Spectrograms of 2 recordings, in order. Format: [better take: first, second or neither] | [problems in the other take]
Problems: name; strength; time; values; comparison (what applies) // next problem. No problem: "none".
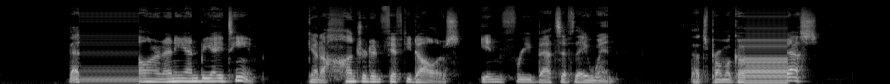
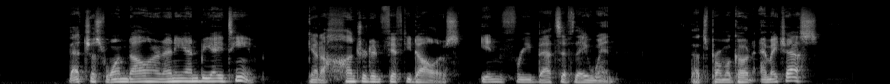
second | audio freezing; at 1 s for 0.5 s and at 7.5 s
